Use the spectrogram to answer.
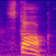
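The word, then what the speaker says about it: stalk: स्टॉक, STAL के, स्टॉक। एल और के जब भी एक साथ आता है तो एल साइलेंस होता है, स्टॉक, स्टॉक, एल साइलेंस होता है।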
